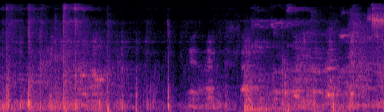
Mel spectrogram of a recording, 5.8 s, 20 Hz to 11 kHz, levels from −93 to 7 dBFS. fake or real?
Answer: fake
